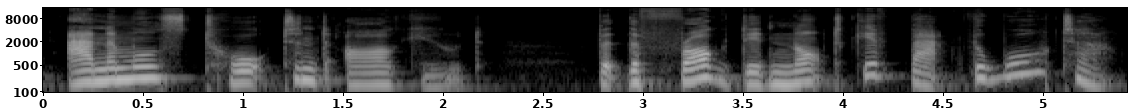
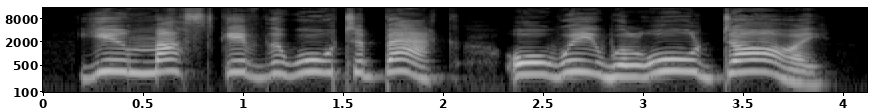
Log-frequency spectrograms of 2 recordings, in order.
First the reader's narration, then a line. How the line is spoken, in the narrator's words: shouted all the animals together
